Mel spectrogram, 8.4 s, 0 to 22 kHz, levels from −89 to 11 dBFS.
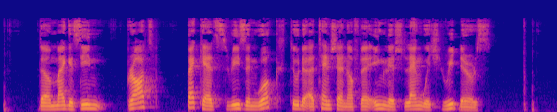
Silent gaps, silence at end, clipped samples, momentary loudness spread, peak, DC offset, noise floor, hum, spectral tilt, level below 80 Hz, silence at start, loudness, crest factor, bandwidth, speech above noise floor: none; 0.35 s; under 0.1%; 7 LU; -2 dBFS; under 0.1%; -57 dBFS; none; -4.5 dB/octave; -54 dBFS; 0.05 s; -18 LUFS; 18 dB; 11.5 kHz; 39 dB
